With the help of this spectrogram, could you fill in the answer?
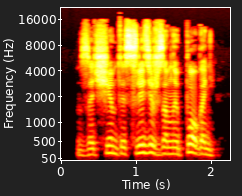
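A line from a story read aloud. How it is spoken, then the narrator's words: Hissed. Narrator (Russian): прошипел он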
